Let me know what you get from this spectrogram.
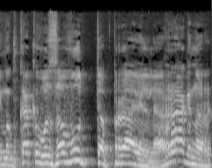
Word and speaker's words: Рагнар: Рагнар на «а», на первый слог впереди, на «ра» ударение.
